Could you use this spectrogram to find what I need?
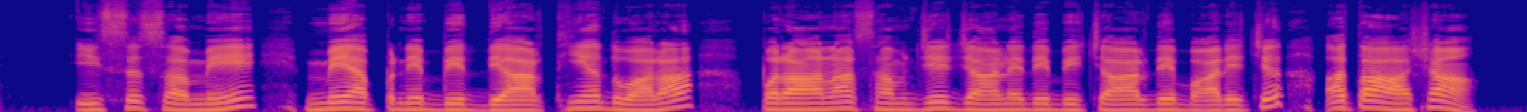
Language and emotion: Dogri, disgusted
